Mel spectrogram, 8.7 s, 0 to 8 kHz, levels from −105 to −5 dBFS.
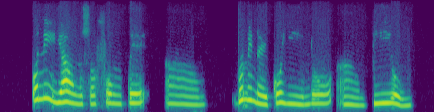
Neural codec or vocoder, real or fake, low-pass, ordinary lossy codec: none; real; 7.2 kHz; Opus, 16 kbps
